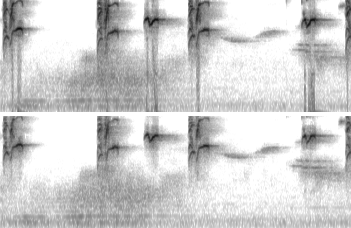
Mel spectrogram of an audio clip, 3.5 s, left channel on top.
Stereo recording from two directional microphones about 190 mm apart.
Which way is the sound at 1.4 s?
Centre (ahead or behind).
